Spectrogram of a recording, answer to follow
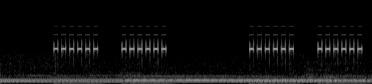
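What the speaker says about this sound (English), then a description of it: "We gotta pick up the phone." A telephone rings in a video game, giving four electronic bell bursts in two pairs over a steady low droning game ambience, fairly clear and close.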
